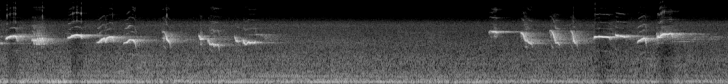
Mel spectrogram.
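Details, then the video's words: Javan white-eye in full, lively song, giving rapid runs of high, thin whistled notes that slur downward, then a second burst of sharp chirps after a brief pause, over a low steady hum. "opior jawa gacor ngeplong"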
